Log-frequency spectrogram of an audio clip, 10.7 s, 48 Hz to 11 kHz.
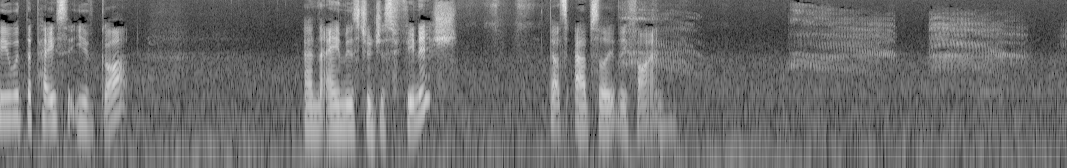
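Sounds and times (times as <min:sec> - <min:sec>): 
speech: 0:00.0 - 0:01.4, 0:03.0 - 0:04.6, 0:05.5 - 0:06.8
crow cawing: 0:06.2 - 0:07.1, 0:07.9 - 0:10.6.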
